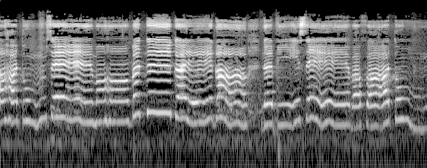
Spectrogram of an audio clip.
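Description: A child's high solo voice singing a hamd, an Urdu hymn praising God: long, drawn-out melismatic phrases that waver in pitch, broken by short breaths about once a second.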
